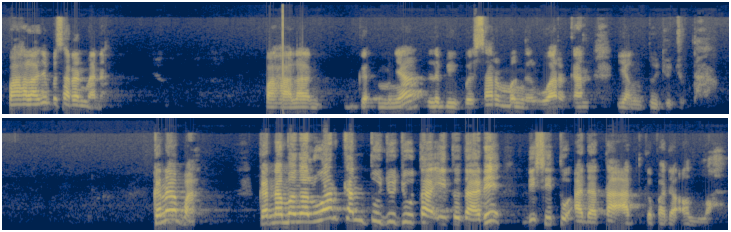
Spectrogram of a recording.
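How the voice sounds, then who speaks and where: A man's voice: fairly high pitch, wildly swooping pitch, measured pace, pauses often. A male ustaz giving a religious lecture to a congregation, putting questions to the listeners and answering them himself. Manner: addresses listeners as Pak. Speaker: ustaz preacher. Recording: long hall reverb.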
